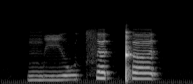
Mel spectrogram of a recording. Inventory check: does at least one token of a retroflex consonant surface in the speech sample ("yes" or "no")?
no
